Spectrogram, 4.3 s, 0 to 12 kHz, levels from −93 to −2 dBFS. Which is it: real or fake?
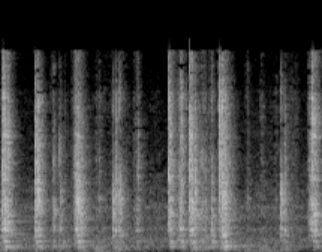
real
